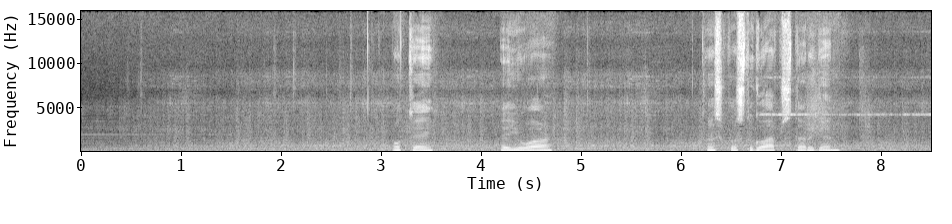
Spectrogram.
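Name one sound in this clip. A subway train rumbles into a station.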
